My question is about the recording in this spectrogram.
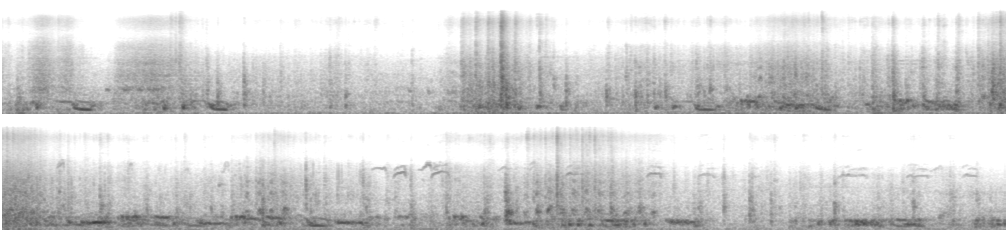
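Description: Domestic pigeons cooing over and over, with a few short noisy bursts and some faint high peeps a little after the middle.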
